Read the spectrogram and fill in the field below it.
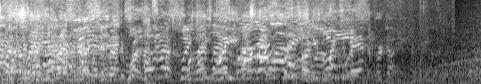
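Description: A crowd of reporters shouts questions all at once.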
